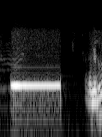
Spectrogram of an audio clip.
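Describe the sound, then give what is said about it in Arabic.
A telephone dial tone sounds as a radio host calls a listener: one steady, mid-pitched tone holds for about a second, cuts off into brief silence, then a voice begins speaking. “طيب لنتصل الآن بهذه المستمعة.”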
